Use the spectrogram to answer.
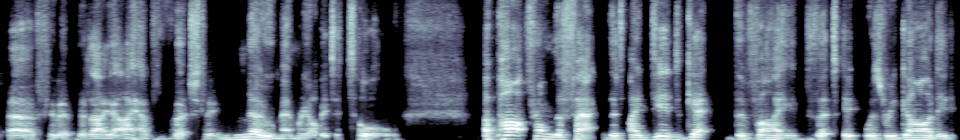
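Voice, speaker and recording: A man's voice: on the low side, slightly rough, rough recording. An older man, an actor giving a casual, anecdotal interview.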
